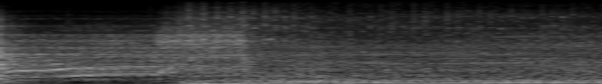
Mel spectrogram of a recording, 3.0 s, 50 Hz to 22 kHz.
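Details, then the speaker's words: Jaguar XJ12 V12 after the mixture was set two clicks leaner to cure a misfire on slow throttle rise; it revs and picks up right away, settling into a very smooth, even hum with no stumble. "it's very very smooth yeah and it picks up right away oh it's running beautifully this is how i remember this thing runs"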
